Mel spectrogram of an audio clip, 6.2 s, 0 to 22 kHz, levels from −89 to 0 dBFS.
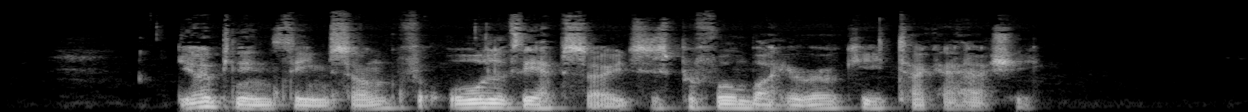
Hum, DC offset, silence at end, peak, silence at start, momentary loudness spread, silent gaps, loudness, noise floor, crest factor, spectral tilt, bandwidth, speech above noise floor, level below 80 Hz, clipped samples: none; under 0.1%; 1.1 s; -6 dBFS; 0.9 s; 8 LU; none; -22 LUFS; -82 dBFS; 18 dB; -4.5 dB/octave; 15 kHz; 59 dB; -60 dBFS; under 0.1%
